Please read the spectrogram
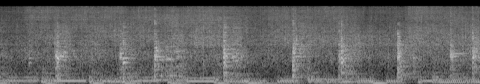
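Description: Metal spatulas scraping and clacking on the steel Blackstone griddle top, about two to three strikes a second, as they chop and mix sliced ribeye, onions and cheese sauce. A steady sizzle of the food frying runs underneath.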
